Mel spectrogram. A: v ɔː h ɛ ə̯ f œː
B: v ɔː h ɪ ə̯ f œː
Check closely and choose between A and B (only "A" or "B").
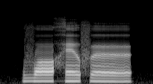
A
